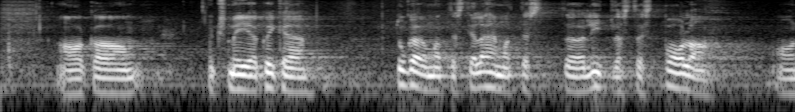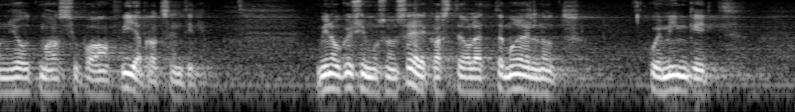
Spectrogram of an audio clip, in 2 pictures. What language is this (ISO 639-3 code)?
est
